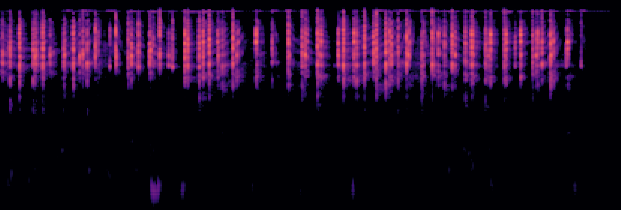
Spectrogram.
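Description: A glass surface is tapped rapidly with fingertips or nails, producing a dense, continuous run of about forty short, bright clicks. Each tap stops almost instantly with no ring, and the tapping ends just before the clip does.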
